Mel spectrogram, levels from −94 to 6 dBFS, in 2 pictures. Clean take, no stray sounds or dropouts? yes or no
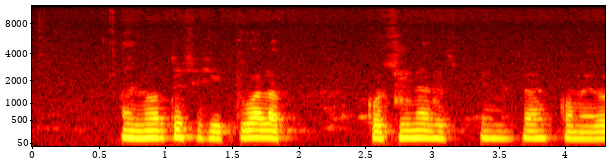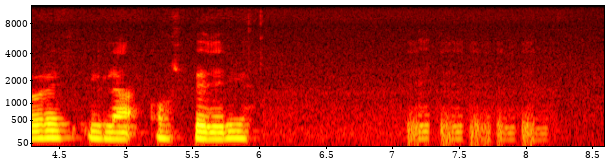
no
